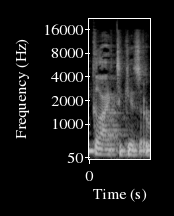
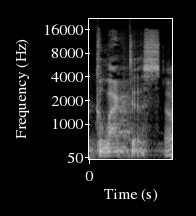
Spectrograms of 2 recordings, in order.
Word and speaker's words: Galactus: Now, the name Galacticus originated from my childhood mispronunciation of Marvel's favorite purple planet eater, Galactus.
